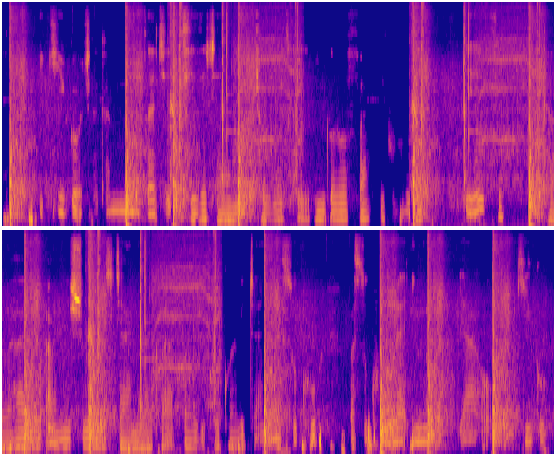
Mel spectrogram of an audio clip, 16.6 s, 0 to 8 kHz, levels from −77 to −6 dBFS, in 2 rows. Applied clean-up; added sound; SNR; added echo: none; Camera + Gunshot, gunfire; 1 dB; none.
